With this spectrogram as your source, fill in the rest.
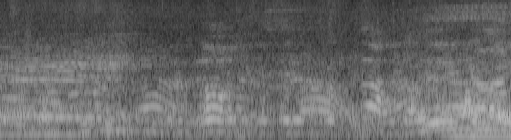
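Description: Sheep bleat at a weekly sheep and goat market in Kadiri, with several wavering, drawn-out calls overlapping close by against a constant crowded background murmur.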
